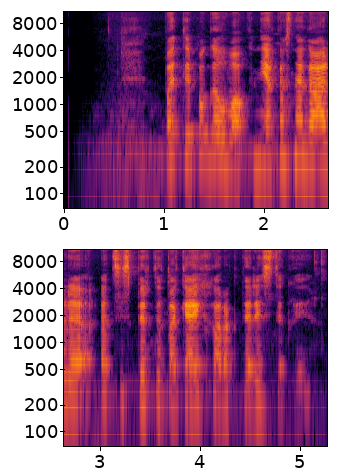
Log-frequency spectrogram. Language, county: Lithuanian, Šiauliai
